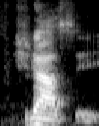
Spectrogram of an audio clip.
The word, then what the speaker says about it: Shinasi: for my name, and I said she and Nazi, and then I said I'm neither, so that way it sticks, and it's not Nazi but it's Nasi, so Shinasi.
